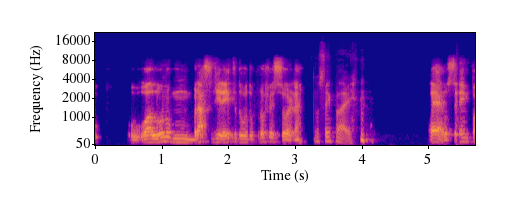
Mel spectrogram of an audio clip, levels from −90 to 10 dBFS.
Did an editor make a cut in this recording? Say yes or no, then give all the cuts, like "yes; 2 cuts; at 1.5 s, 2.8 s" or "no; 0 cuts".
no; 0 cuts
